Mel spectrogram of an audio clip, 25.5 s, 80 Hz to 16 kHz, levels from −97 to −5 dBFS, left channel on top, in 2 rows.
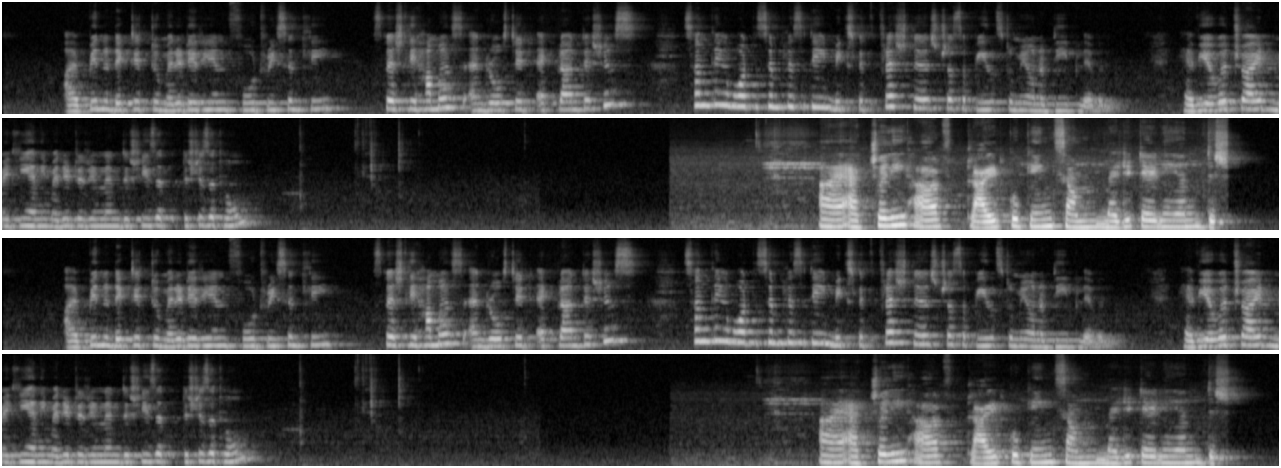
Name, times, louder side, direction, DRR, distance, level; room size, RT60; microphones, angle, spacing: voice 1, 0.6-3.3 3.8-6.3 6.9-11.1 11.8-15.2, equal, 5° right, 7 dB, 0.9 m, -34 dB
voice 2, 20.4-22.2 22.4-25.0, left 6 dB, 65° left, 16 dB, 0.5 m, -23 dB
19.5 x 7.1 x 7.0 m, 0.68 s
head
